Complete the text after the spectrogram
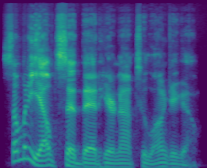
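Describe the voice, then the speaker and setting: A man's voice: sits low, huge pitch swings, fast, fairly bright tone. A man hosting a podcast, chatting casually with his guests and often echoing his own agreement. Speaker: podcast host interviewer. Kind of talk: casual chat interview.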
